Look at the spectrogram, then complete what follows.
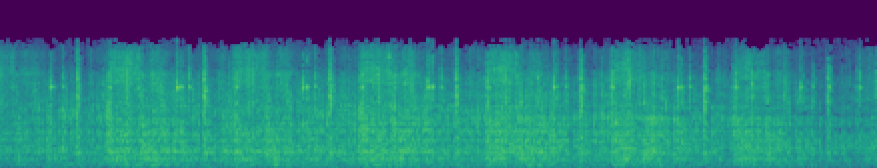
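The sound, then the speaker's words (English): A well drilling machine runs steadily and loudly at a mountain village, drilling for days. Its dense mechanical clatter is punctuated by rapid, irregular knocks and rattles, with no voices over the noise. “Drilling continues.”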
